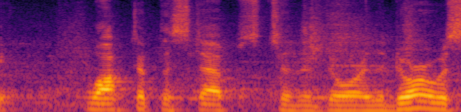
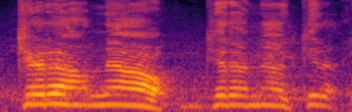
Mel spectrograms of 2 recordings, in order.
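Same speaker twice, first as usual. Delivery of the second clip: high-pitched mock yell, fading in volume; imitated angry homeowner; 11 semitones higher than usual. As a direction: act out ordering an intruder out. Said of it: "he starts swearing at me".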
